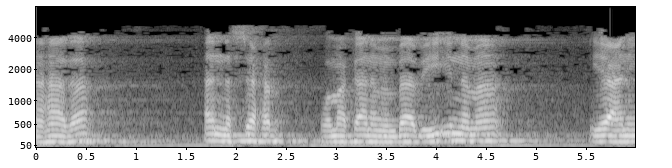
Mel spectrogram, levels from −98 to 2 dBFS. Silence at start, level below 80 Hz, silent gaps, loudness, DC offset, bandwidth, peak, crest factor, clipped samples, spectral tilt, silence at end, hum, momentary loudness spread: 0 s; -34 dBFS; none; -15 LUFS; under 0.1%; 5.4 kHz; 0 dBFS; 16 dB; under 0.1%; -11 dB/octave; 0 s; none; 19 LU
